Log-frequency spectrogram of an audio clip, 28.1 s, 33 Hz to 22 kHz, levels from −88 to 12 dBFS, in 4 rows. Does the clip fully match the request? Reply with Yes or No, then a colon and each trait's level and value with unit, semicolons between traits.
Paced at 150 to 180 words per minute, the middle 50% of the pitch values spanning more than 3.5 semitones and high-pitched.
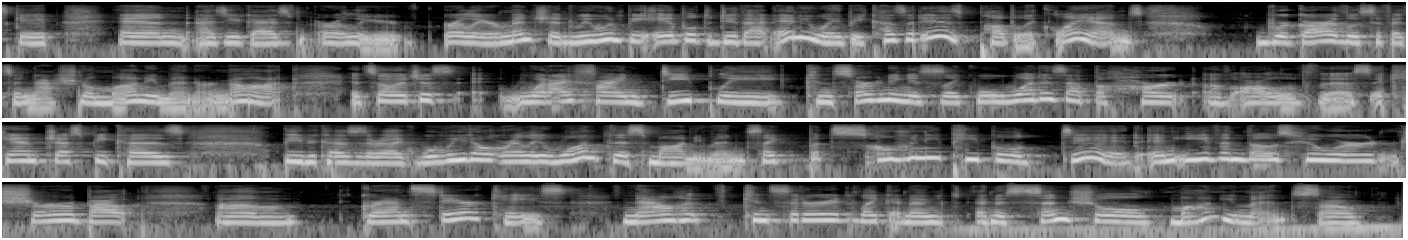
No: average, 200 wpm; average, 4.2 semitones; high, 225 Hz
